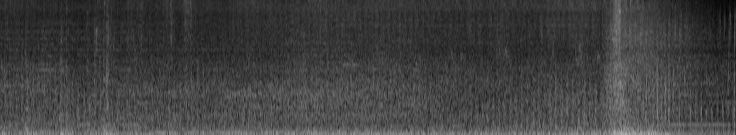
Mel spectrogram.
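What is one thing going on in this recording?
An aircraft engine drones loudly and steadily.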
